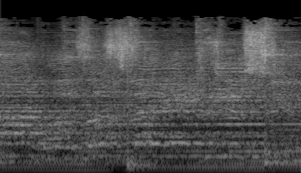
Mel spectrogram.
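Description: Church choir singing a worship song.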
